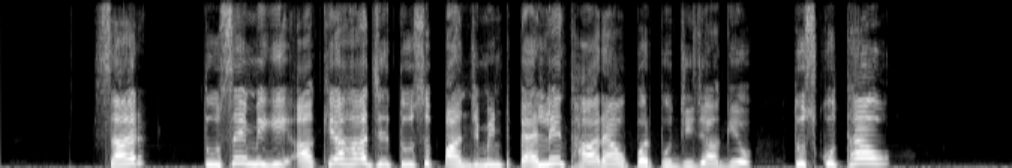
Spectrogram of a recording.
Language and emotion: Dogri, angry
